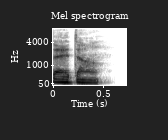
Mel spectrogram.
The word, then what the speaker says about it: Hesdin: First stop was a lovely small town by the name of Hesdin, pronounced Edin, where we had some delicious chips.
